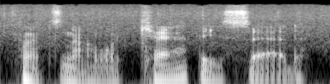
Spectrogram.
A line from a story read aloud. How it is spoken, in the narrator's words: he muttered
